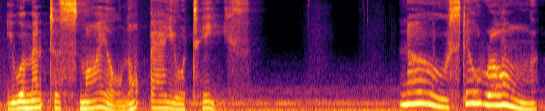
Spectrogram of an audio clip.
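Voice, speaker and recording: A woman acting a devoted young noblewoman bride in a video game, gentle and wistful. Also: fairly low pitch, lively intonation, extremely slow, a little hiss or hum. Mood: coaxing, hurt.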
